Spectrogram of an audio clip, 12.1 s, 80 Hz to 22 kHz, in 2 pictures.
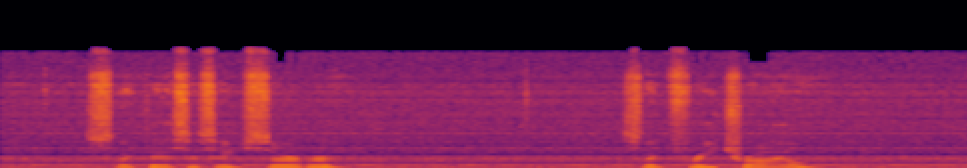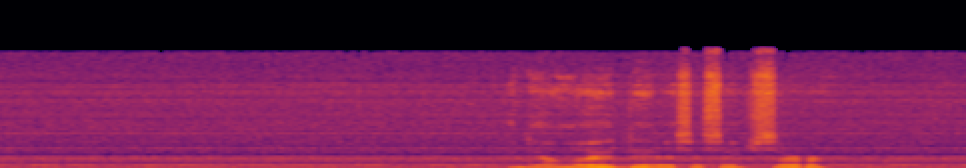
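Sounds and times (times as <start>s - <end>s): faint constant hum: 0.0s - 12.0s.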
